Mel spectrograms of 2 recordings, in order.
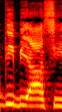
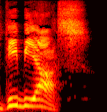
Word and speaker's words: DiBiase: And then Watts, at random times, will just call him, and here's DiBiase. He'll just leave off the E. He'll just go, Ted DiBiase in the ring.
